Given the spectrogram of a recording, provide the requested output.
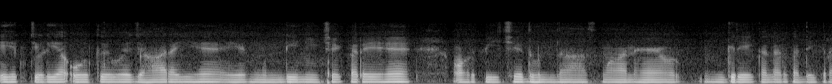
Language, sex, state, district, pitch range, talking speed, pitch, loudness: Hindi, male, Uttar Pradesh, Hamirpur, 110-115 Hz, 175 wpm, 110 Hz, -18 LUFS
